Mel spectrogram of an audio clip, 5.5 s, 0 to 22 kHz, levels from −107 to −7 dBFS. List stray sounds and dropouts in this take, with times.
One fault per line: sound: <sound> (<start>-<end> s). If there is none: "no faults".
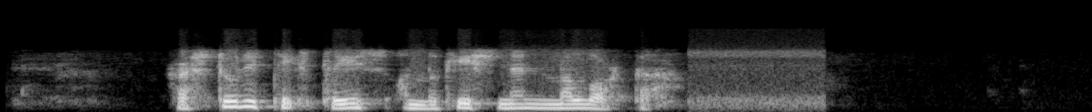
no faults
